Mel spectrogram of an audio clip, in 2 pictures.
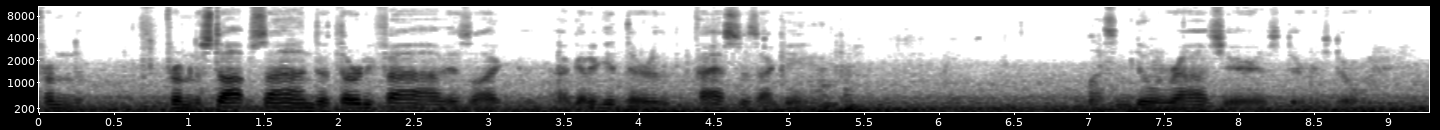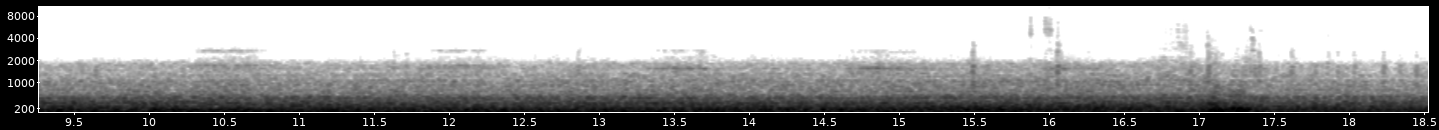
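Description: A car engine hums steadily with road noise from inside the car.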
